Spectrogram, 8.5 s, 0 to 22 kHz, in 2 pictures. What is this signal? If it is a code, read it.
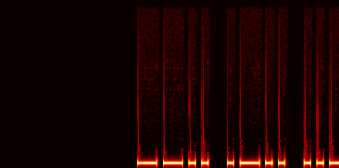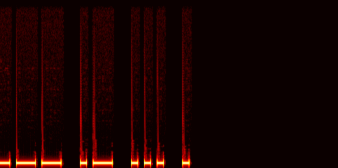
Morse code, heard as a keyed tone, about 15 wpm, 700 Hz. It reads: ZL2ASE
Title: DXCC-100 Call Signs - 6 Characters - 15wpm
